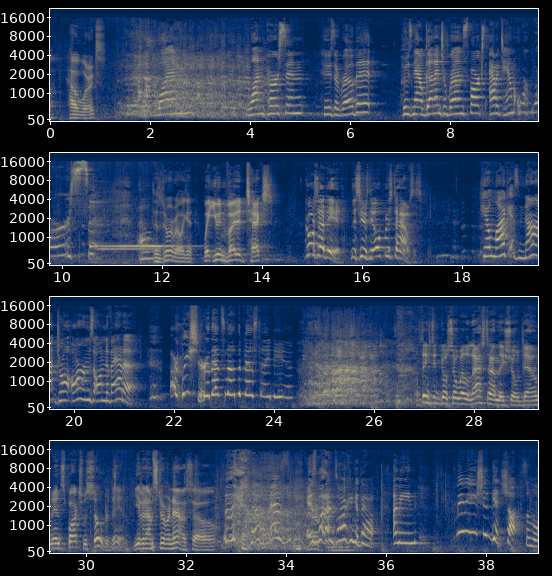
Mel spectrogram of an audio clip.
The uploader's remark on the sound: Recorded Live 12/3/2011 at Largo, Los Angeles.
